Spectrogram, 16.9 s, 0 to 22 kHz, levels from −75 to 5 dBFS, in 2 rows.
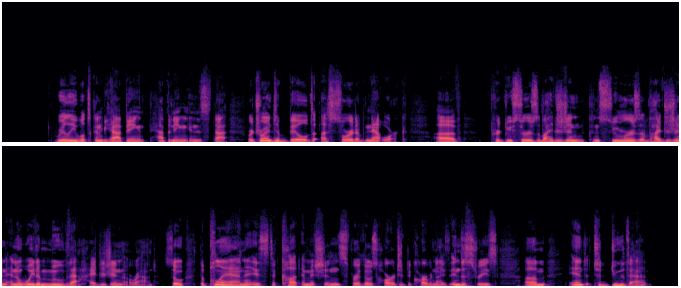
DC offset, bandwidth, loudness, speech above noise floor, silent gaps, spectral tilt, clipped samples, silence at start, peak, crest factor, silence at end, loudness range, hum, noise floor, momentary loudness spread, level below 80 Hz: under 0.1%; 12.5 kHz; -27 LUFS; 55 dB; none; -5 dB/octave; under 0.1%; 0.65 s; -6 dBFS; 20 dB; 0.4 s; 3 LU; none; -81 dBFS; 9 LU; -58 dBFS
